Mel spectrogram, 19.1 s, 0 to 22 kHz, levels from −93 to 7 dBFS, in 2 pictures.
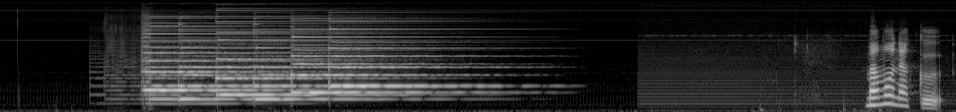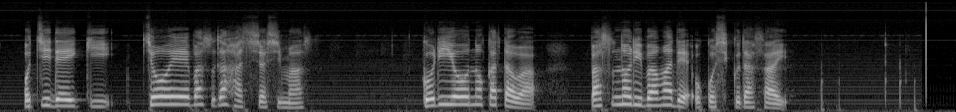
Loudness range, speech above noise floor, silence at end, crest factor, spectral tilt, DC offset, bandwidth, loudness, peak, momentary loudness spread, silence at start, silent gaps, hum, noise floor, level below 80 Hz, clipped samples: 6 LU; 44 dB; 1.7 s; 24 dB; -2 dB/octave; under 0.1%; over 20 kHz; -22 LUFS; -2 dBFS; 15 LU; 1.4 s; none; none; -66 dBFS; -68 dBFS; under 0.1%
